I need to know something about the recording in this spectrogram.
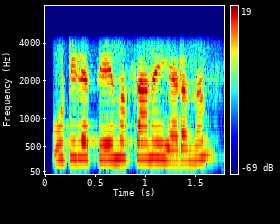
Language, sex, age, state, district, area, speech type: Tamil, female, 18-30, Tamil Nadu, Nilgiris, rural, conversation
